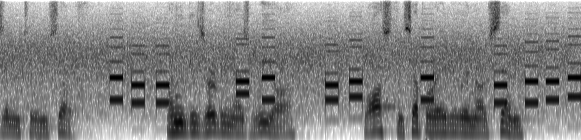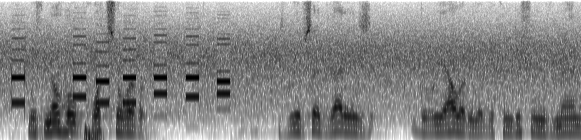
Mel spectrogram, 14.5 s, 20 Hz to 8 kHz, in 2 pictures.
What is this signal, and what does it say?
DTMF, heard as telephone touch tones, dialled by hand, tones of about 160 ms, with radio hiss and a squelch burst at the end. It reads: 611 06 48 6 12593 923#90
